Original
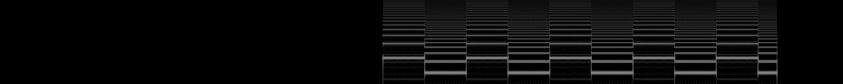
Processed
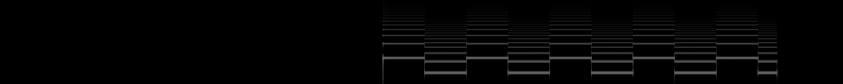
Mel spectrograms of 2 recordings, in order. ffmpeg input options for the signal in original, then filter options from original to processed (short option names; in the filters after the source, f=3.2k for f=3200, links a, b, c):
-f lavfi -i "aevalsrc='0.0316*(2*mod((917*t+373/1.2*(0.5-abs(mod(1.2*t,1)-0.5))),1)-1)':d=3.94:s=44100"
-af "acompressor=threshold=-44dB:ratio=5"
